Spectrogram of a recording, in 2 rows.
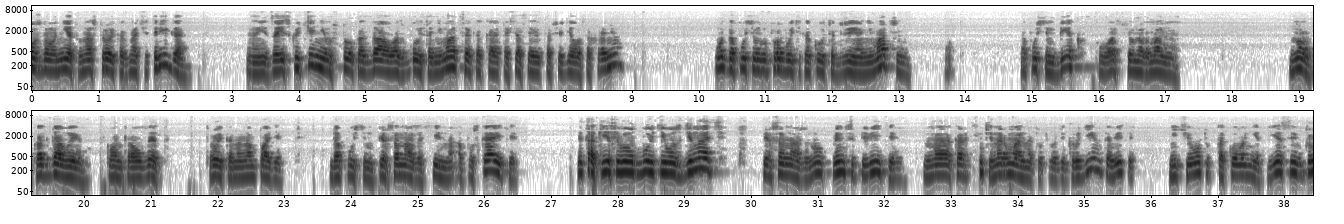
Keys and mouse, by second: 1.4-1.9 shift+middle drag, 2.5-5.6 middle drag, 6.1 KP_3, 7.6-9.3 drag, 10.9 click, 12.2 g, 15.4 click, 15.9-19.4 middle drag, 20.4 ctrl+z, 21.5 KP_3, 23.5 click, 24.9-26.6 drag, 26.6 middle click, 27.6-28.7 shift+middle drag, 30.9 click, 31.8-33.3 middle drag, 33.9-38.4 middle drag.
